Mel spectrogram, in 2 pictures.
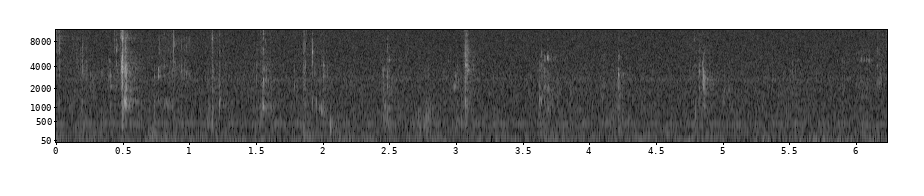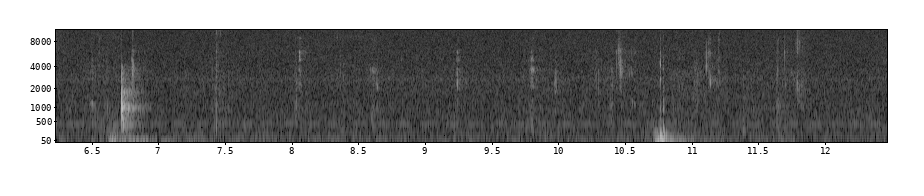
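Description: A man chewing a mouthful of grilled New York steak close to the microphone, with soft wet mouth clicks throughout. A sharper click comes about seven seconds in and a low thump about eleven seconds in, over a faint steady hum.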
